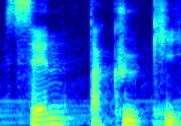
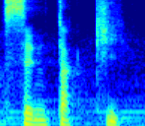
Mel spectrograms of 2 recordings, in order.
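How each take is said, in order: First: All syllables are said, including the middle ku. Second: The ku syllable is dropped, leaving a doubled k. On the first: This is the original full form of the word. "sentakuki de base c'est le mot, voilà, c'est le mot d'origine" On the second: This is a casual form that is easier to say. "Quand on le dit vite, on a souvent tendance à omettre certaines syllabes"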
